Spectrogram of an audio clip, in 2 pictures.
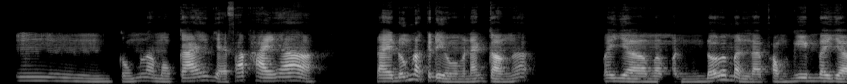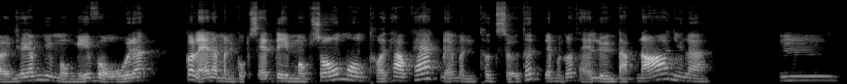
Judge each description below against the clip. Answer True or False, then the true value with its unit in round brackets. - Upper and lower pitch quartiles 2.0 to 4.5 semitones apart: False (5.2 semitones)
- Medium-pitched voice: True (150 Hz)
